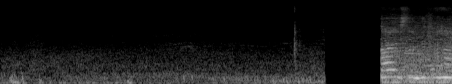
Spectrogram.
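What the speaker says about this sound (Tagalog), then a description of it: "sobrang lamig, sobrang tapas ng hangin" Strong cold wind roars steadily into the microphone outdoors, then cuts out briefly before returning louder and harsher.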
